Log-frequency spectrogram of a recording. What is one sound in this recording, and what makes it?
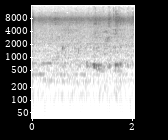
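A drink pours from a can into a glass.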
